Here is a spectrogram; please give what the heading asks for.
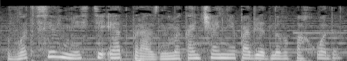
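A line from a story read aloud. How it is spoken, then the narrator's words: Cheerful. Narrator (Russian): весело сказала она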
